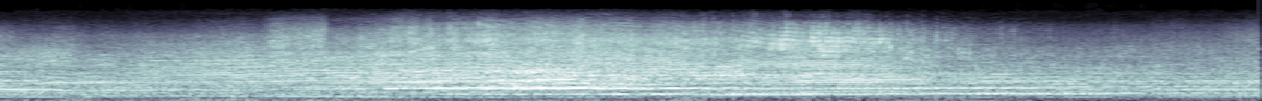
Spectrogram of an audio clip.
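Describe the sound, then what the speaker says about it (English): A Ford Mustang race car roars past during a vintage racing event at a festival of speed, its engine swelling to a peak midway then fading as it moves away. "Mustang, which just went by us"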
